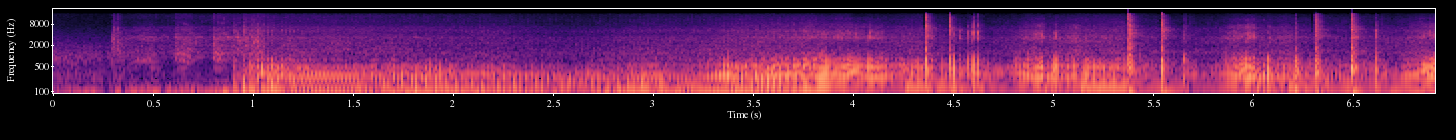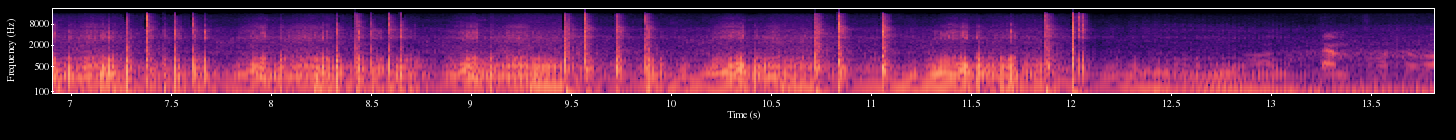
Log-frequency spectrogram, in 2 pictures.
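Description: A 2011 Seat Leon Cupra R with a 2.0 TFSI engine revs up repeatedly, each throttle blip followed by sharp crackling pops and bangs from the exhaust, loud and close.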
